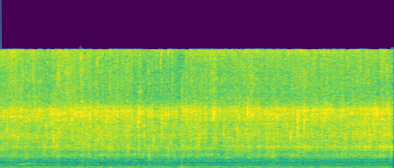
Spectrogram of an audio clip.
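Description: Carrot strips, green beans and pork sizzling steadily in hot oil in a wok as they are stir-fried with a silicone spatula. The sizzle cuts off suddenly at the very end.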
